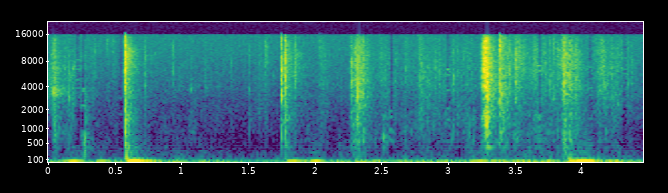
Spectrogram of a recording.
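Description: Plastic shrink wrap on a cardboard trading-card box being slit and torn off, crinkling, with a string of sharp crackles. The loudest crackle comes about half a second in.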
